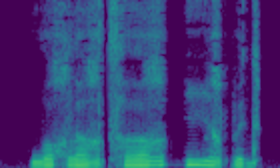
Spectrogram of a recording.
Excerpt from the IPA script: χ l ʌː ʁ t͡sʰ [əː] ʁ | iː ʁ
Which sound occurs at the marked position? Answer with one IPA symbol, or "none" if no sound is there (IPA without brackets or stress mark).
ʌː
